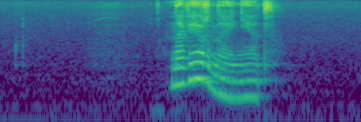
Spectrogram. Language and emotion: Russian, sad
